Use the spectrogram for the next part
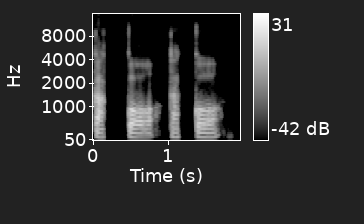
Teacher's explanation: that C is the underspecified consonant, and it basically just copies whatever consonant follows it. So here it becomes a K sound or a velar sound, and you can either write it as 2 Ks or you can use the geminate diacritic.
